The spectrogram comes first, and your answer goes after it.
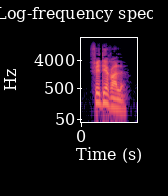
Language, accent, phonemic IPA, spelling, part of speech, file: French, France, /fe.de.ʁal/, fédérale, adjective, LL-Q150 (fra)-fédérale.wav
- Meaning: feminine singular of fédéral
